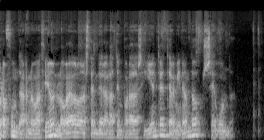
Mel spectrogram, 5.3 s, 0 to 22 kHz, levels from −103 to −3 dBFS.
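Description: A short bit of recorded speech, and nothing in it sounds technically wrong at any point.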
